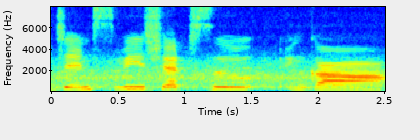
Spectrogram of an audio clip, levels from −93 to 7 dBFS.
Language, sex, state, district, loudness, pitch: Telugu, female, Andhra Pradesh, Visakhapatnam, -19 LUFS, 220 Hz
